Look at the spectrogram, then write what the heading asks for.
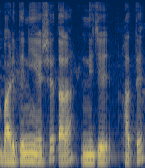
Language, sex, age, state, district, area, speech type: Bengali, male, 30-45, West Bengal, North 24 Parganas, rural, spontaneous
